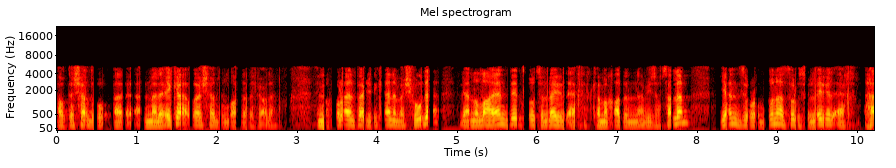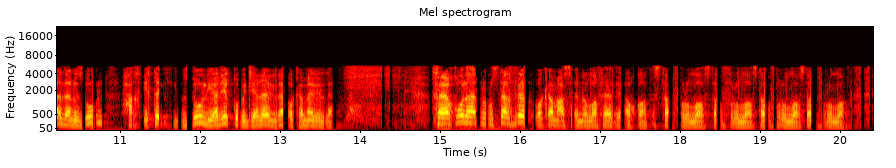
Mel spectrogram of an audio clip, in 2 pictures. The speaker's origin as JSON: {"language": "Arabic", "town": "Alexandria", "region": "Alexandria Governorate", "country": "Egypt", "said": "اسكندريه."}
